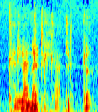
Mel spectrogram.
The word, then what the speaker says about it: Connecticut: I was pronouncing it. I was enunciating it irritatingly. Mm-hmm. Connecticut.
